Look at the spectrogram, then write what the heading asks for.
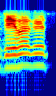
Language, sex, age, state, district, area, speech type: Punjabi, male, 60+, Punjab, Muktsar, urban, conversation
